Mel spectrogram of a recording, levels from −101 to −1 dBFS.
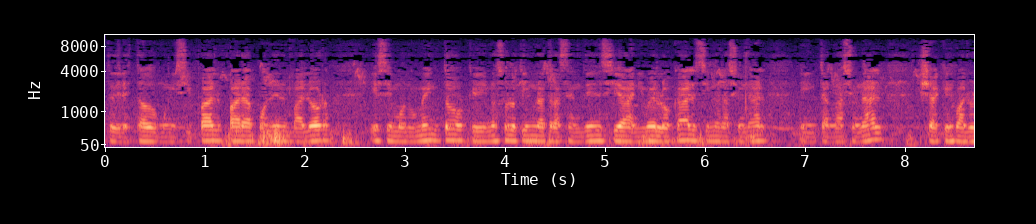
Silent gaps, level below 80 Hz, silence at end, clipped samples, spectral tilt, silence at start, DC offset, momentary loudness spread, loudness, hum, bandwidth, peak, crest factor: none; -46 dBFS; 0 s; under 0.1%; -5.5 dB/octave; 0 s; under 0.1%; 10 LU; -24 LUFS; none; 10 kHz; -6 dBFS; 18 dB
